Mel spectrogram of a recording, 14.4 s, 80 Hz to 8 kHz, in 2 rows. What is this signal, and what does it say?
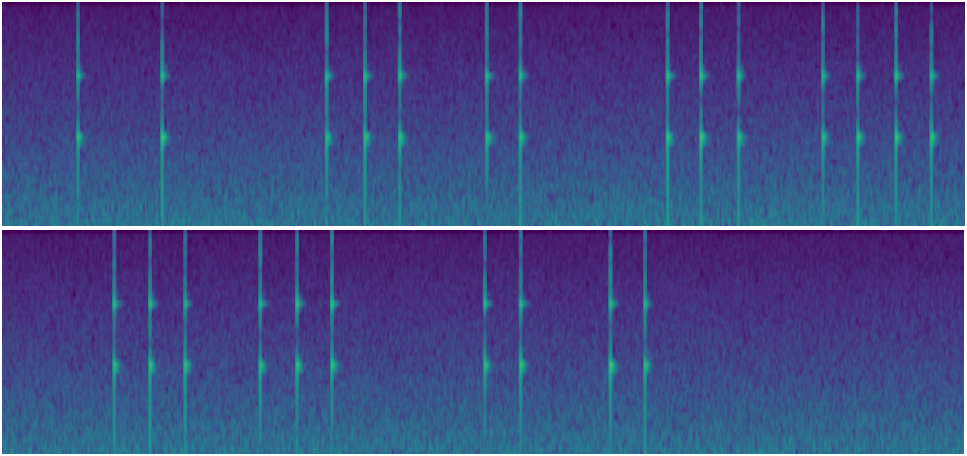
Tap code, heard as taps on glass, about 4 knocks a second. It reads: AMONG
